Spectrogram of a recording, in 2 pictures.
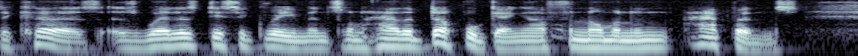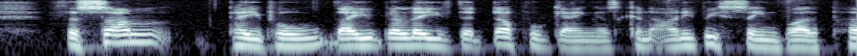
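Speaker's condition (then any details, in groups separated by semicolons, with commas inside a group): No condition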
